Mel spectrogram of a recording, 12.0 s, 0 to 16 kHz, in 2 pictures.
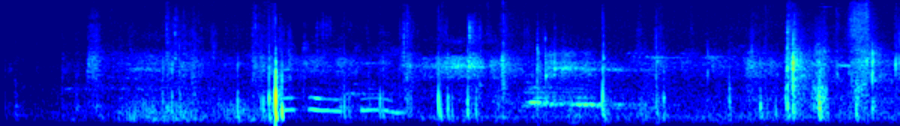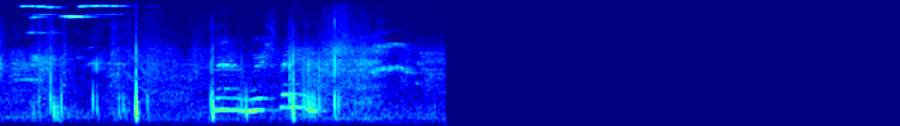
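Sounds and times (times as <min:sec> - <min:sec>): child talking quietly: 0:01.9 - 0:02.9, 0:07.4 - 0:08.4.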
